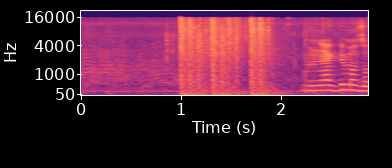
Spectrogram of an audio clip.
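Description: A rifle fires in short rapid bursts.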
